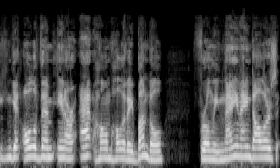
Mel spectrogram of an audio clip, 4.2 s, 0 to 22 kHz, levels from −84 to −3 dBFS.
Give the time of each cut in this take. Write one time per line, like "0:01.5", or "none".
none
